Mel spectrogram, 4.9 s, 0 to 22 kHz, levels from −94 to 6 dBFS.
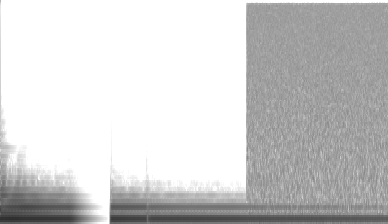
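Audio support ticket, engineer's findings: Call audio freeze, 0.83 to 1.39 s: sound stalls, last bit smeared into a fading buzz, then about 110 ms of silence. Likely jitter buffer ran dry on late packets; resumes where it left off, nothing lost, just 0.54 s late.

Low bit depth with dither, 3.08 s to end: constant even hiss, no distortion, only around 10 dB under the sound. Fits a 5-bit path; dither before rounding spreads the quantisation error into flat white noise.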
